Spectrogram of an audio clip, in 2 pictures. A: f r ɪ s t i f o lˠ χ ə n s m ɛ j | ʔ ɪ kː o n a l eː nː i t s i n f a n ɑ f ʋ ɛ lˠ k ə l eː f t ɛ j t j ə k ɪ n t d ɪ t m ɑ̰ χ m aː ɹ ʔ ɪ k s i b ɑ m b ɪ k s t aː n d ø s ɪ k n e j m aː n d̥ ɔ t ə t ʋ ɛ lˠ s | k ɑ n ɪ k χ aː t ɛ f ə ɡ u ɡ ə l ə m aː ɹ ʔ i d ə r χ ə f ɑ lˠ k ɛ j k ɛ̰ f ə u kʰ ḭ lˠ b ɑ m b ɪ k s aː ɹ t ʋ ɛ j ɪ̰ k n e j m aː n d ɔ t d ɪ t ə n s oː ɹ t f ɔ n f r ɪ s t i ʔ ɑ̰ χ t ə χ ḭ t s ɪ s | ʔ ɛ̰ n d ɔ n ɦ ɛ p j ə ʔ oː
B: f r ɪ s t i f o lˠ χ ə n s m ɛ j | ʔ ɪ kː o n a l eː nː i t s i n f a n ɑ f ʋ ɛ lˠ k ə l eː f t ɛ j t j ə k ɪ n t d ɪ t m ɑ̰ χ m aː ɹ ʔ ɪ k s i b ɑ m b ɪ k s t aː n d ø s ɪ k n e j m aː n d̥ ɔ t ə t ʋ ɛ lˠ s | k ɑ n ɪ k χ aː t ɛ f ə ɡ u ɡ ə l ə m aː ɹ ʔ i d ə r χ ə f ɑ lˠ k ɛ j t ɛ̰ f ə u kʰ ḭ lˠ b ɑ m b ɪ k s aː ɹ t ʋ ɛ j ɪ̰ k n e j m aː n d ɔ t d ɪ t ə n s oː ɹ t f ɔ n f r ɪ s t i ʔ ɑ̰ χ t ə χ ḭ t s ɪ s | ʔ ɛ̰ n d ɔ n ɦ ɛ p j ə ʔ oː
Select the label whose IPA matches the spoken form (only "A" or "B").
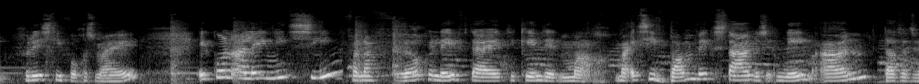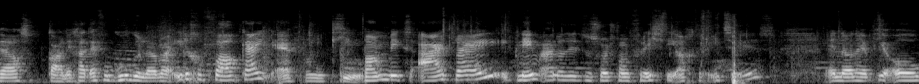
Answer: A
